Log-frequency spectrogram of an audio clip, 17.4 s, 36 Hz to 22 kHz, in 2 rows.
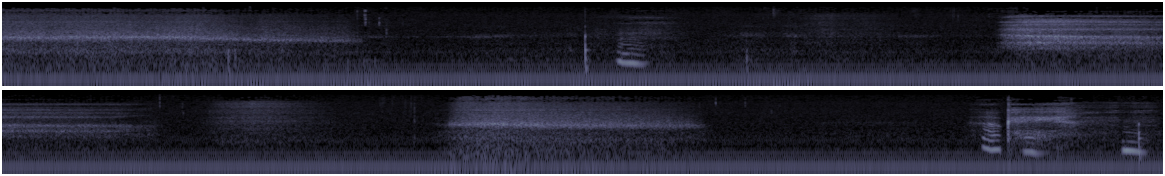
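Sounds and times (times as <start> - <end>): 
deep breathing in a guided relaxation session: 0.0 - 11.4, 12.0 - 14.1
low steady hum: 0.0 - 17.3
speech: 4.6 - 5.0, 16.2 - 17.3.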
